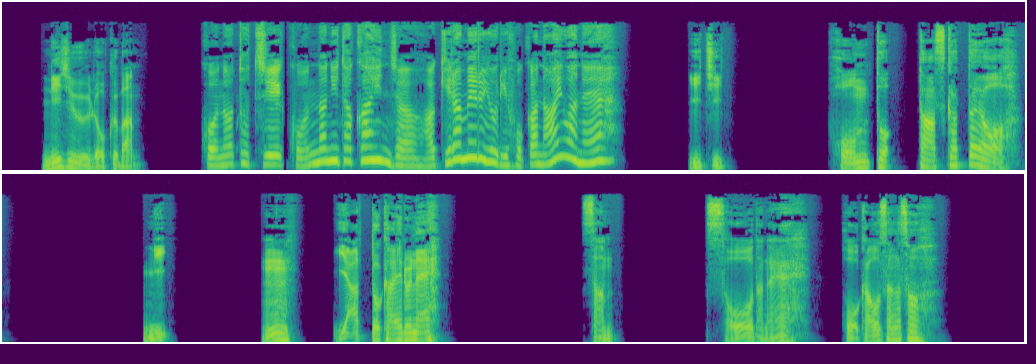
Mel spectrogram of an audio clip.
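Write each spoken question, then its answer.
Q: この土地こんなに高いんじゃ諦めるより他ないわね。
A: 3: そうだね、他を探そう。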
